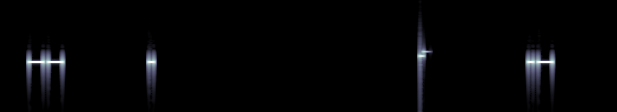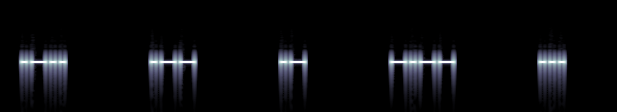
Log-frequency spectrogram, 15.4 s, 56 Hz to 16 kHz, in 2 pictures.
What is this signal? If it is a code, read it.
Morse code, heard as a keyed tone, about 20 wpm, spaced as for 7 wpm, 700 Hz. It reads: ME ALWAYS
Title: 6x Character Spacing - Top 300 Words - 20wpm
